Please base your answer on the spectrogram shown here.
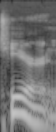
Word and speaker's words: tier: time of the week tier is pronounced tear sad face Eric but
